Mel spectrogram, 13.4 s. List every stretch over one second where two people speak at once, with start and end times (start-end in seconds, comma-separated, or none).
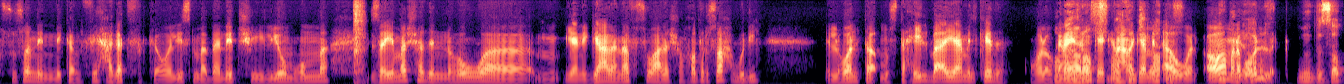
10.6-12.9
